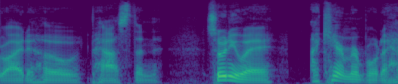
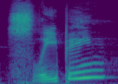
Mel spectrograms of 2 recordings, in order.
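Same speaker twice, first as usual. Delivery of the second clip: puzzled sheepish question. Retold or imitated. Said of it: "I'm like".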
